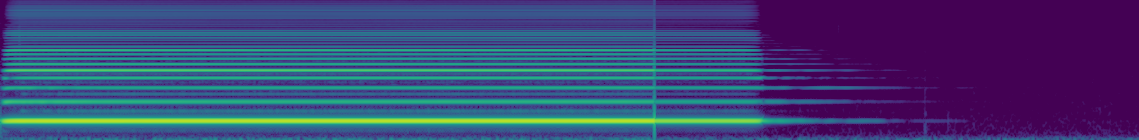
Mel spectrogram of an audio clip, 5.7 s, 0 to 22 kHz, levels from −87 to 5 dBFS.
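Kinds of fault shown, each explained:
One channel drops out: from 3.27 s to the end, the music falls abruptly by about 6 dB and stays down, and anything present in only one side vanishes. The likely cause is one stereo channel going silent before both are summed to mono, halving the shared content. On the waveform the envelope steps down to half its height there. The spectrogram darkens evenly across all frequencies at that moment, with any one-sided parts gone.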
